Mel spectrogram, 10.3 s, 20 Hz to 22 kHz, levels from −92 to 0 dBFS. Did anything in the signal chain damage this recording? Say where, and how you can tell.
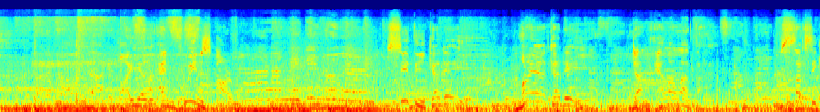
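No, nothing in the signal chain audibly damaged this audio.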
